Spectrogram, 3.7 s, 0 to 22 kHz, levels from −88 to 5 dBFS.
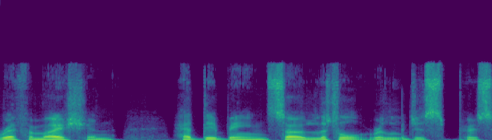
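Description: At 2.95 s the speech breaks up in a burst of packet loss lasting until about 3.04 s. For roughly 60 ms the receiver extends the last sound it had and lowers it, so it comes across as a brief held buzz or fading hiss, and then about 60 ms of the speech never arrives. On a spectrogram the harmonics flatten into a smeared, dimming band before an abrupt jump, all beneath the Opus call path's cut-off near 12 kHz.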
